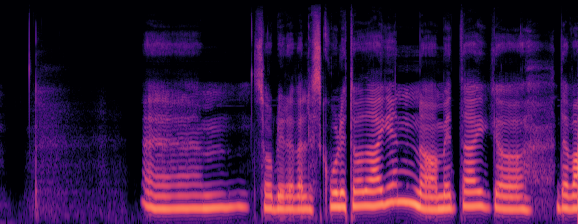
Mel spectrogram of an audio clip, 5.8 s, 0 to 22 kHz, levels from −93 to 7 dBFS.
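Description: No technical faults can be heard anywhere in the speech recording; the signal stays continuous and intact throughout.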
